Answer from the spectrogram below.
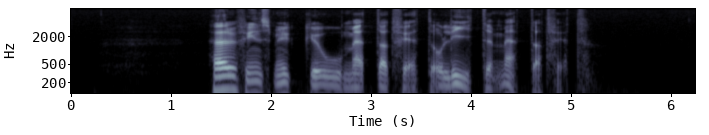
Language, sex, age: Swedish, male, 64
